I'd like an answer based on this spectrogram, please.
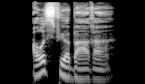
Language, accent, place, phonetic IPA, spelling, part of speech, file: German, Germany, Berlin, [ˈaʊ̯sfyːɐ̯baːʁɐ], ausführbarer, adjective, De-ausführbarer.ogg
- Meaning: inflection of ausführbar: 1. strong/mixed nominative masculine singular 2. strong genitive/dative feminine singular 3. strong genitive plural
